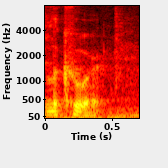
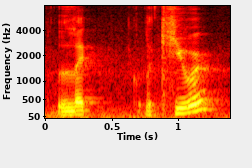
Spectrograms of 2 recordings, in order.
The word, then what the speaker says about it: liqueur: what else is it look is liquor and then there's liqueur lick the Cure how do you guys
